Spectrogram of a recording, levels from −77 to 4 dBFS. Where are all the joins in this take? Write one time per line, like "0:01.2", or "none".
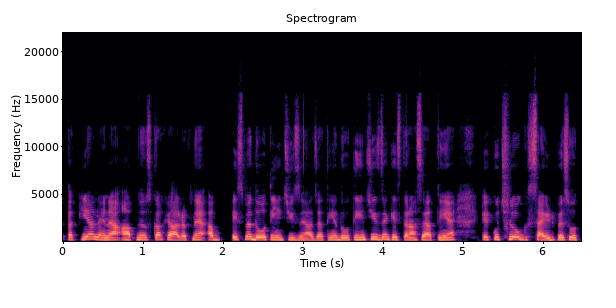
none

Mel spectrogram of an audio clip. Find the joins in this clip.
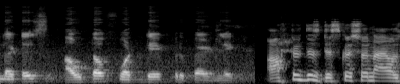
0:02.6

